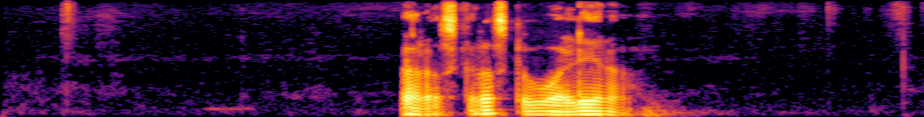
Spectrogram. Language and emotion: Russian, neutral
